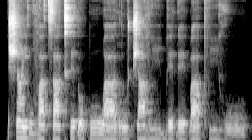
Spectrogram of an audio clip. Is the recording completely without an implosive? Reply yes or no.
no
